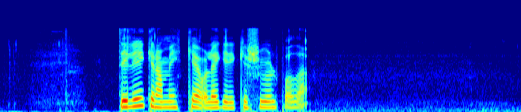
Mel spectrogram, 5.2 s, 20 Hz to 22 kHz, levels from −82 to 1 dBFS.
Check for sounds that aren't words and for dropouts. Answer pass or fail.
pass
